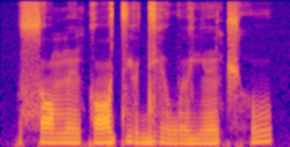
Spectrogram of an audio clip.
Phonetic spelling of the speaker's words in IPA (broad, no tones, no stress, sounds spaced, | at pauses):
s ɔ m ẽ k ɔ tʲ ə˞ dʲ e w ʏ j ẽ t͡ʃ h u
